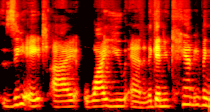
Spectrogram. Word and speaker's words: Zhiyun: So again, this is by a company, and I'm not even going to try and pronounce it. No, I will. Zhiyun. It's Zhiyun.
